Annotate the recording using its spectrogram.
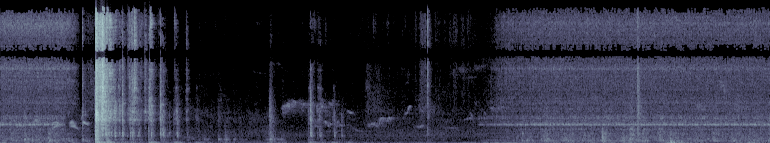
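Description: Wet laundry sloshes and thumps inside a washing machine drum.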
